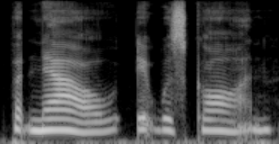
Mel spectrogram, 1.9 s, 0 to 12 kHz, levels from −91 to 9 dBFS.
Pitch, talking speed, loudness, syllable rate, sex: 225 Hz, 160 wpm, -20 LUFS, 3.2 syllables/s, female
